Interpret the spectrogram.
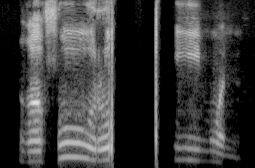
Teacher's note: we have to drop the noon from the do pesh, from the dhammatain, and we join the sound with the ra, shadda. Ghafurur rahimun, without holding the sound for 2 counts.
